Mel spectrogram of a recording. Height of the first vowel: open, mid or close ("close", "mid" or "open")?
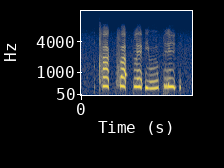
open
